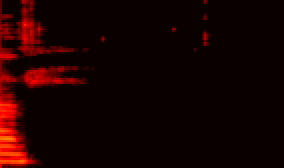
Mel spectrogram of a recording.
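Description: A woman's drawn-out hesitation "uh" trailing off in the first half-second, then near silence with only a couple of faint clicks.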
